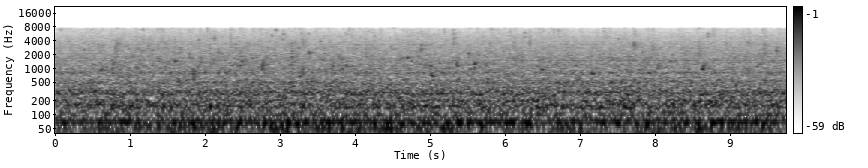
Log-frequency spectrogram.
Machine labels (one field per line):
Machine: pump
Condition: normal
